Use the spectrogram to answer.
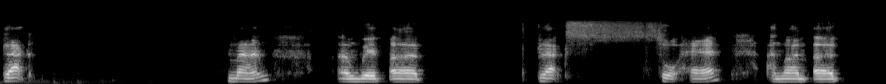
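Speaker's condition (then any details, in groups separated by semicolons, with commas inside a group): Stammer; stammer audible in speech; prolonged sounds, blocks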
